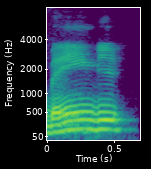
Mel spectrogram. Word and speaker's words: Mbembe: O Mbembe, talvez seja assim. Outras pessoas falam só o Bembe.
